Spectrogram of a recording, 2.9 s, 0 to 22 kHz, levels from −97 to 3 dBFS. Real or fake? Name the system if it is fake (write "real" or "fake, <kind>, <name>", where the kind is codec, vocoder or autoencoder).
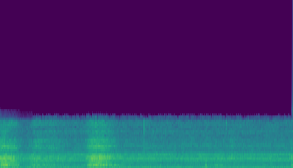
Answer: fake, autoencoder, DAC-VAE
